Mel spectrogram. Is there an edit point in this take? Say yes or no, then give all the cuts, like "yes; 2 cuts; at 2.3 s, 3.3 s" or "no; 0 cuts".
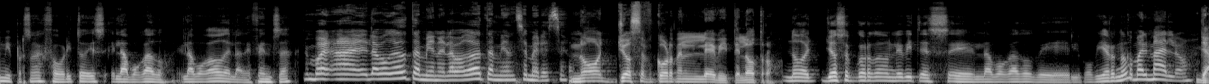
yes; 1 cut; at 5.7 s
